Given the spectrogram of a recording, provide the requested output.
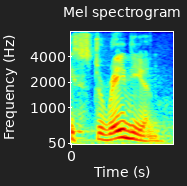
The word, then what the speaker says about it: steradian: What is a steradian? Is that how you pronounce it?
